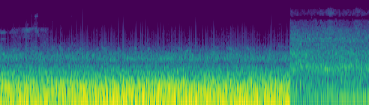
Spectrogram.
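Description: Road traffic rumbles loudly as a truck drives by.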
